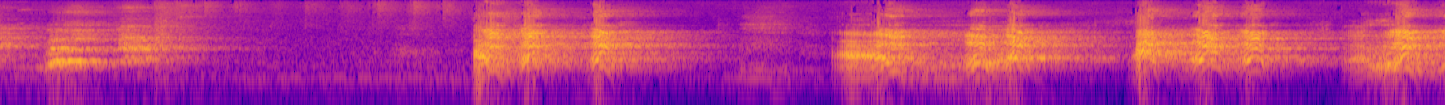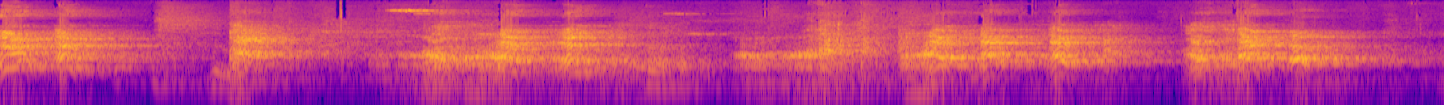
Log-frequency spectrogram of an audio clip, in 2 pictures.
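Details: Weimaraner making funny noises, a dog producing repeated loud groaning, grumbling barks in bouts about every two seconds after a quiet start, each burst rough and uneven, sometimes with a brief squeaky note.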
